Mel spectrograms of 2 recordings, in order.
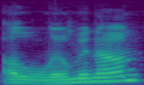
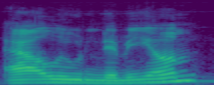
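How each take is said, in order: First: The word ends with a short '-um' sound. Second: The word ends with an extra '-ium' syllable. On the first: This is the speaker's own usual pronunciation. "people like me that say aluminum" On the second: This is how other people say it. "other people that says aluminium"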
